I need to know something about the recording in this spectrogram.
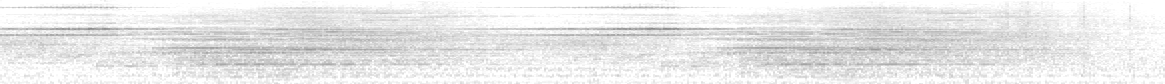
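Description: A bright magical chime rings and shimmers.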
